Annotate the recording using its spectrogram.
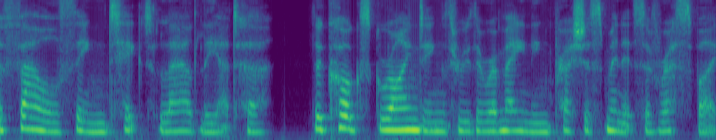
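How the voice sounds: Intonation stays fairly even as someone reads in a natural voice.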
